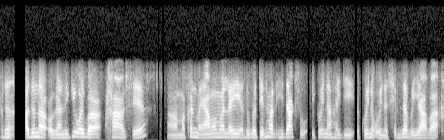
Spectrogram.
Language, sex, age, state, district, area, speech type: Manipuri, female, 60+, Manipur, Imphal East, rural, conversation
